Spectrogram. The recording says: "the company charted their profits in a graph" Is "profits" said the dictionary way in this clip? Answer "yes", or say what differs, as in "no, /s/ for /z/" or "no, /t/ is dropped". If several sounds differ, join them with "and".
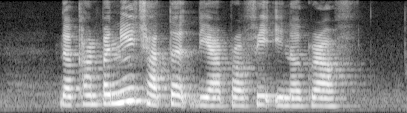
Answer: no, /s/ is dropped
